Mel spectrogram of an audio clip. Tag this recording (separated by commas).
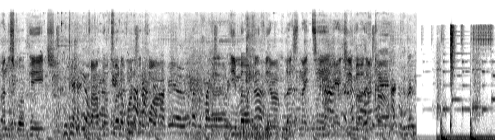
Music, Speech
